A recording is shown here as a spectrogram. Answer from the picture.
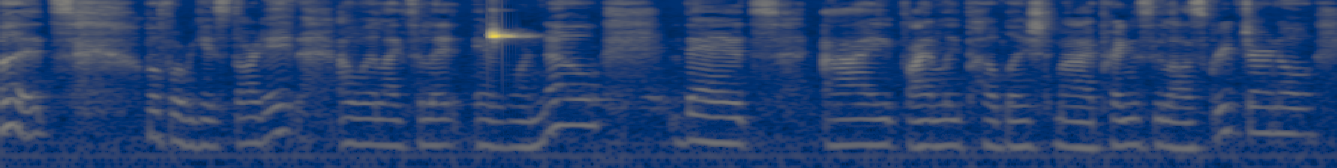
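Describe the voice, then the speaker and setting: A soft-spoken woman with a fairly low pitch talks at a moderate pace with lively intonation and long, frequent pauses, over noticeable background noise and audible room echo. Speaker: tarot reader and spiritual death doula. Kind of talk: spiritual reading. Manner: casual, conversational. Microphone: small microphone unreliable, voice quiet.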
